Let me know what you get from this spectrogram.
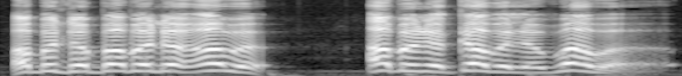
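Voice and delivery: high, loud mumbled gibberish rap, hammed up; mock a mumble rapper spewing nonsense; mumble rapper parody. Mocking new rappers' nonsense, high loud mumble rap. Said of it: "you saying that, but when we listen to it, it's shit".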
